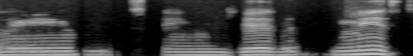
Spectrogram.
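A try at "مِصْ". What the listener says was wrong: সিন নয়, সিন এ সিন নয়, সা সা মিস।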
